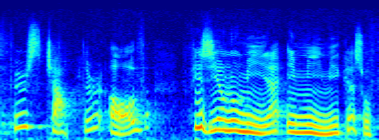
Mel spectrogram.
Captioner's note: speaking in foreign language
